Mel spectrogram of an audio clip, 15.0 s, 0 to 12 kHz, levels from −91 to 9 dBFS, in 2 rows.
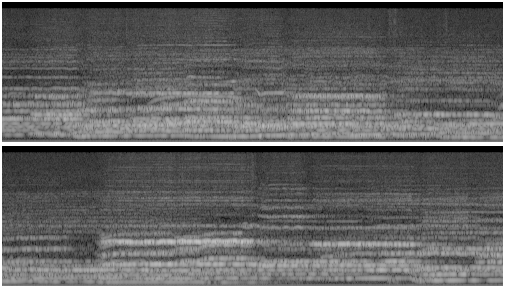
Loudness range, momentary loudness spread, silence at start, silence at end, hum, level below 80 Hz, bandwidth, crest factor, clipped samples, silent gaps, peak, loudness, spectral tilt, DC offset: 5 LU; 8 LU; 0 s; 0 s; none; -66 dBFS; 10.5 kHz; 16 dB; under 0.1%; none; -8 dBFS; -25 LUFS; -5 dB/octave; 0.4%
